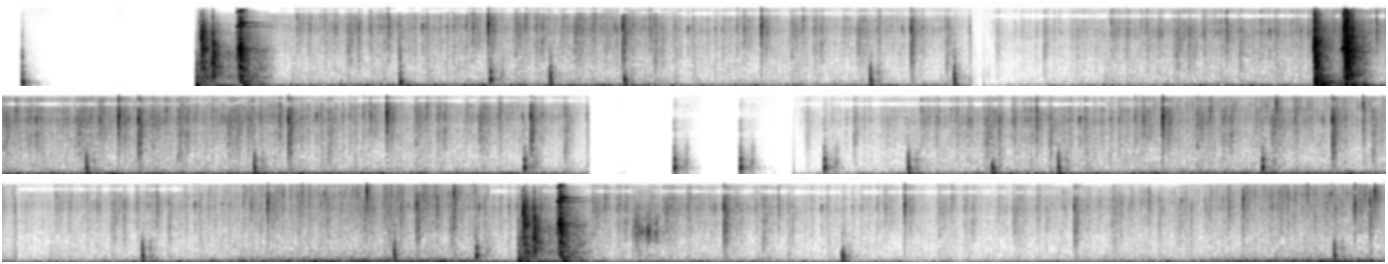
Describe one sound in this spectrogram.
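Footsteps tap on wood and stone.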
